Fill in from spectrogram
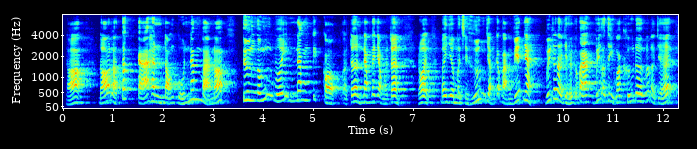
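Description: A man's voice: high-pitched, lively intonation, moderate pace, roomy sound. A man teaching an English lesson with a Vietnamese accent, repetitive and coaxing, often checking in with his viewers. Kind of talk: casual classroom lesson.

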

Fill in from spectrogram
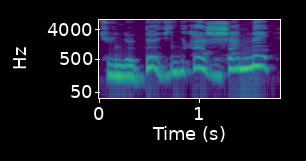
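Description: A woman's voice: medium pitch, sing-song, unhurried, breathy edge, no room sound, full character voice. A woman voicing a bold, cheerful seven-year-old boy in an eager, bouncy voice. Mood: cheeky. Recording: dull lo-fi recording.

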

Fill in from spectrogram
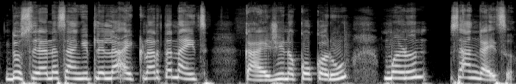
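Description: A woman's voice: high-pitched, normal speed, dry recording, clean studio sound. A woman voicing an angry, protective young man who scolds with reproachful questions in a storybook reading. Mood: scolding.

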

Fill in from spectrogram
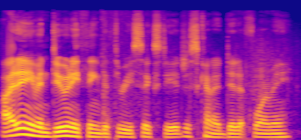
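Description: A man's voice: lowish voice, racing, slight background noise. A man co-hosting a gaming video, joking casually with his friend while playing. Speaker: gaming channel co-host. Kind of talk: casual let's-play banter.

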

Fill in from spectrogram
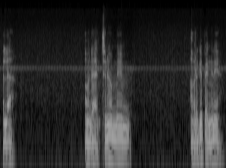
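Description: An actor playing a brooding male convict out on parole who speaks in a low-key, wistful way. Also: level tone, moderate pace, warm tone, muffled recording, lightly acted.

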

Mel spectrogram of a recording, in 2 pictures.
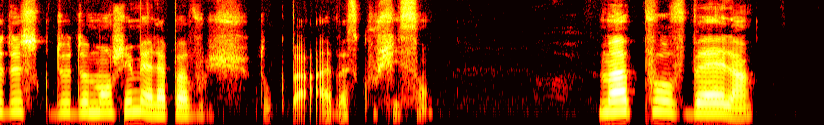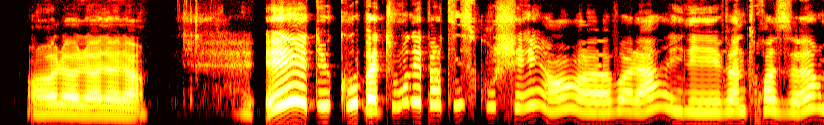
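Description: A high-pitched woman gives relaxed, playful commentary while she plays a game. She talks straight to her characters and teases them. The sound is dry and close, with no room echo. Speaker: gaming YouTuber. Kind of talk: casual Let's Play commentary.

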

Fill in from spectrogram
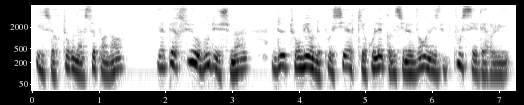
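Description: A male audiobook narrator with a very dark, mellow timbre and a husky edge. He reads in a measured, expressive scripted narration at a middle pitch. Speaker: audiobook reader.

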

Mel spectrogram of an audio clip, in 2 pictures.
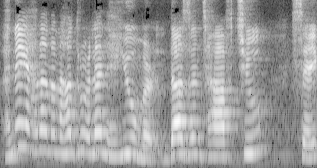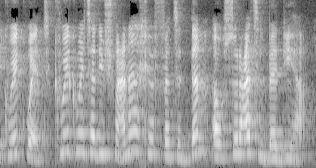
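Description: A young woman with an Algerian Arabic accent tutors students through an English exam. Her voice sits high, and she works patiently step by step. She switches between Arabic, English and a little French, and slows down to read the English lines. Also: slight background noise. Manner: explains step by step, mixing in English and French, reads English slowly. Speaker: English teacher.

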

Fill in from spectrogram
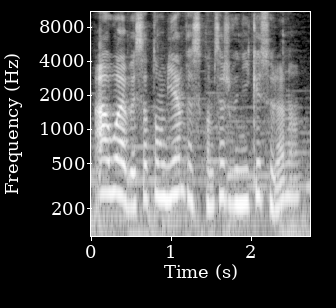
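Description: A woman hosting a let's play, thinking aloud through strategy gameplay in a musing, hesitant way with many pauses. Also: a little high, fairly even intonation, creaky, music in the background.

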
